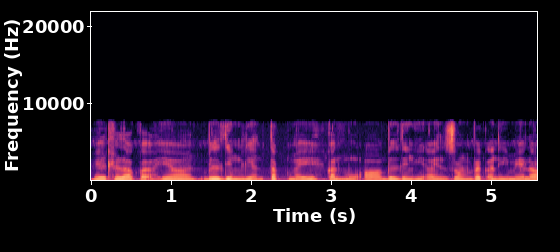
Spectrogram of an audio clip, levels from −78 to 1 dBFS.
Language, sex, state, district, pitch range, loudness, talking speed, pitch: Mizo, male, Mizoram, Aizawl, 90-100 Hz, -20 LUFS, 205 wpm, 95 Hz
